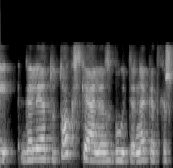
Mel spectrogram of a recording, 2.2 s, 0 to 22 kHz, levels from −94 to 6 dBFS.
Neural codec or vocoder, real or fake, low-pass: none; real; 7.2 kHz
